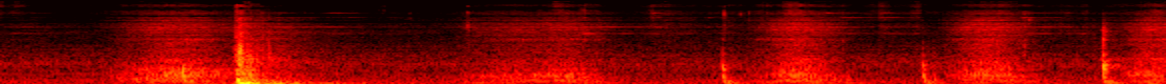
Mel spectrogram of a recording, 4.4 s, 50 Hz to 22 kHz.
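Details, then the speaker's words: Honda S2000 rear differential (2006–2009) with questionable aftermarket parts, rebuilt by another shop, spun by hand: a rough roar swells and fades. The LSD is wonky and there is virtually no bearing preload; it should be nearly silent. "you shouldn't hear that should be smooth and and pretty much quiet but that thing definitely is roaring and when you get on the road with that thing it's going to sound like not good anyway"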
